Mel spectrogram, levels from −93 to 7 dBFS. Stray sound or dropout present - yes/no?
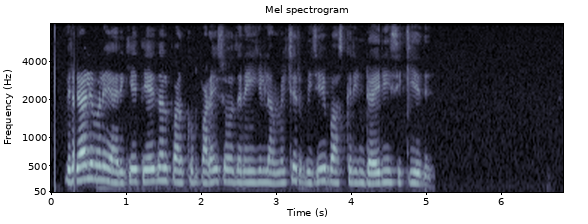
no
